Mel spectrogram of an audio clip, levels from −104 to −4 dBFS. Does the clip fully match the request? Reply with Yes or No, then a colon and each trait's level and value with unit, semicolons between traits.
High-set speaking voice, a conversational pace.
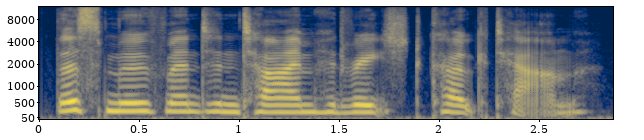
Yes: high, 225 Hz; average, 145 wpm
